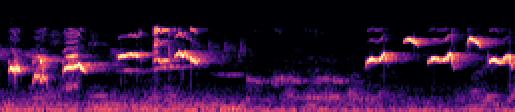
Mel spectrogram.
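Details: Oriental magpie-robin in lively song, played to stir other magpie-robins into singing: varied whistled and squawky phrases, short bursts then a pause and a run of repeated rising notes, with low background hum.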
